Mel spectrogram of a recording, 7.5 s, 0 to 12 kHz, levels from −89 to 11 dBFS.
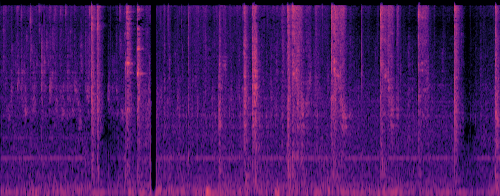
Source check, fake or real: real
